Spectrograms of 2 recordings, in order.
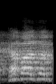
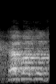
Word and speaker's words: হেফাজত: এইতো আলকায়দা পাওয়া গেছে হেফাজত হেফাজতের নামে এক ব্যক্তিকে ধরে নিয়ে আদালতে দাঁড় করিয়েছে ওই ব্যক্তি হেফাজত শব্দ উচ্চারণ করতে পারে না হেফজত হেফজত হেফজত বিচারপতি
